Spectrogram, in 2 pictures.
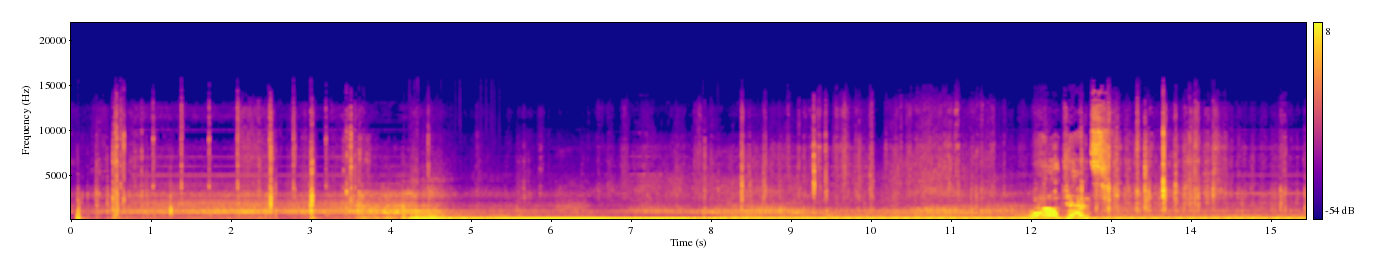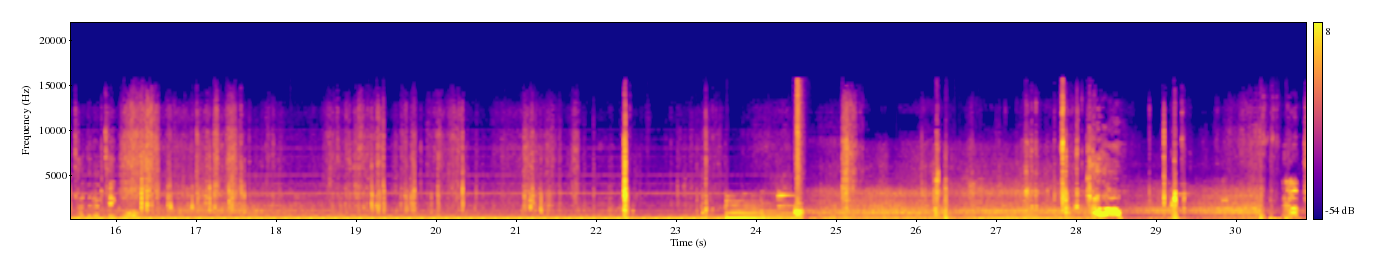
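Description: Lamborghini engine starting about four seconds in and running at a fast idle, then settling to a steady lower idle about eight seconds in, heard from inside the cabin. The sound cuts off abruptly near the end.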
